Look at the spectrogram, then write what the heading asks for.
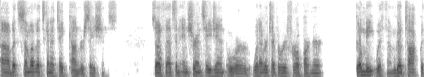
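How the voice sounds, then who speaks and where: An American-accented man speaks at medium pitch in a dark, mellow tone with a monotone, flat intonation. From Tennessee. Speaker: roofing business trainer. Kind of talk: business training talk. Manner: slow.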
